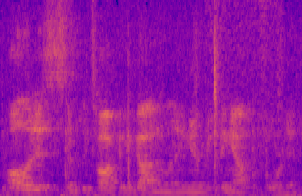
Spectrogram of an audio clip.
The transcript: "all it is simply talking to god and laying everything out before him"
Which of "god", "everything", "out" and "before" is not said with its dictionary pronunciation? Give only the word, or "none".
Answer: none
